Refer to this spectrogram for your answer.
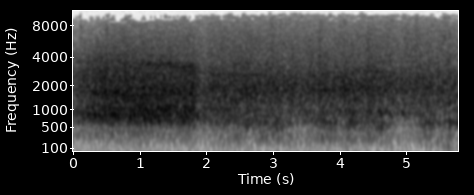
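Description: A large crowd of convention delegates applauds Mr. Bush's hour-long speech in a dense, sustained roar of clapping, loudest for the first two seconds before easing slightly but continuing steadily to the end.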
